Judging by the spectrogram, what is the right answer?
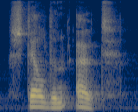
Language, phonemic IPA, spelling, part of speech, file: Dutch, /ˈstɛldə(n) ˈœyt/, stelden uit, verb, Nl-stelden uit.ogg
- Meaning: inflection of uitstellen: 1. plural past indicative 2. plural past subjunctive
